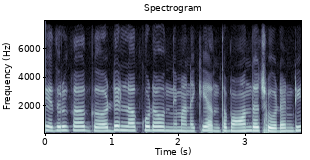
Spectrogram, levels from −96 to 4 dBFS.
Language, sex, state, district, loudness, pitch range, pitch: Telugu, female, Andhra Pradesh, Sri Satya Sai, -13 LUFS, 235-270 Hz, 250 Hz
